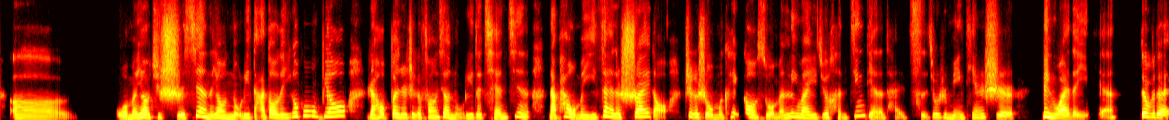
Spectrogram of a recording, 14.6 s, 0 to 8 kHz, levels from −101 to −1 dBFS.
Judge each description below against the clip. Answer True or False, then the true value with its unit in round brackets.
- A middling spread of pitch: True (4.0 semitones)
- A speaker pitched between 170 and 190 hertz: False (215 Hz)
